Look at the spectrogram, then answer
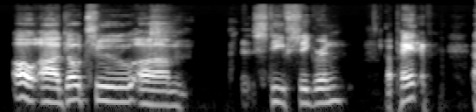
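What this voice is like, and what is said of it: Lisping speech. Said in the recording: “I had a tooth pulled, so if my voice sounds funny, it's because I'm lisping now.”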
